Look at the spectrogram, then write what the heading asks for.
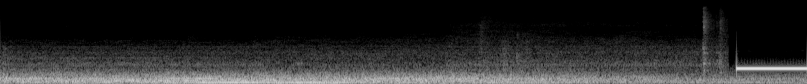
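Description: A low, steady rumbling drone from a horror soundtrack. About seven seconds in, a loud single-pitch electronic beep cuts in abruptly and holds for over a second.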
